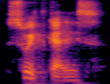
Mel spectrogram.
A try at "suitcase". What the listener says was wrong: All right, very close. Now, that word is pronounced suitcase. Yeah, the I would not be pronounced there, suitcase, okay?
